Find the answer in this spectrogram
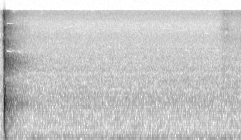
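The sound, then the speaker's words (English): One sharp, crisp hand clap right at the start, followed by near silence. “And yes, I just did like a clap.”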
